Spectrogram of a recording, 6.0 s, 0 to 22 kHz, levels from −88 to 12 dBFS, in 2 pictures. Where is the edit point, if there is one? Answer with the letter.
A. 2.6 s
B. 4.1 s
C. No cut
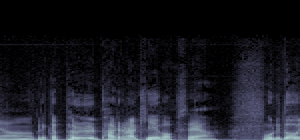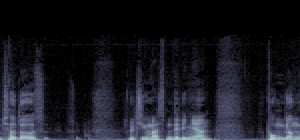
A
